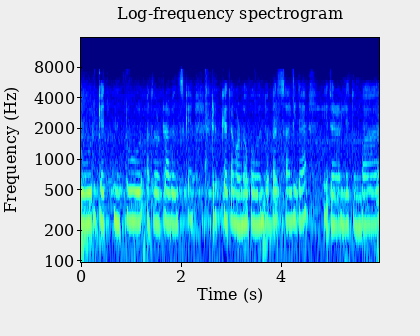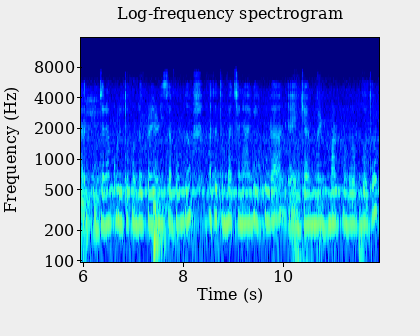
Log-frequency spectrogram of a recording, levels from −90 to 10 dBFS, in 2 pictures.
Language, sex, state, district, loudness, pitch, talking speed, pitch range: Kannada, female, Karnataka, Raichur, -45 LUFS, 235 Hz, 115 wpm, 230-245 Hz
